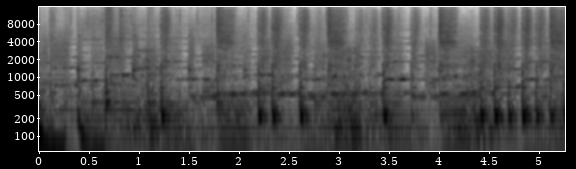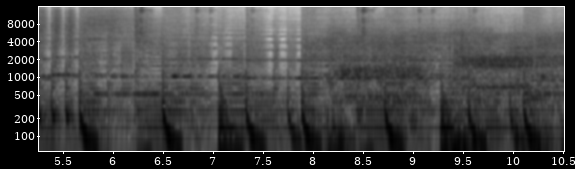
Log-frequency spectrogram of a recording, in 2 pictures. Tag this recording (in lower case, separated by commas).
music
